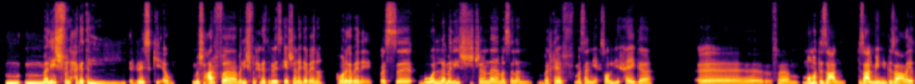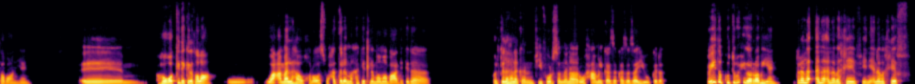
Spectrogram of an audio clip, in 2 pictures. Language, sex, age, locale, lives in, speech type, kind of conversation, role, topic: Arabic, female, 30-34, ar-EG, Egypt, conversation, advice, user, إزاي أتعامل مع ضغط الصحاب اللي بيخلّيني أشرب كحول أو أعمل حاجات خطيرة؟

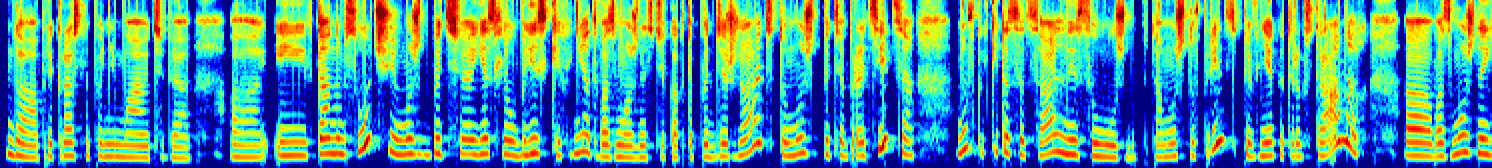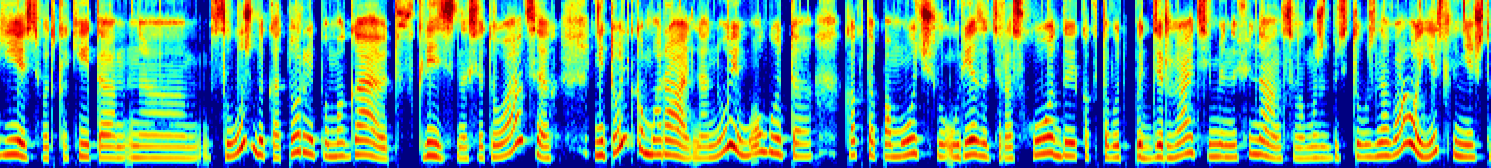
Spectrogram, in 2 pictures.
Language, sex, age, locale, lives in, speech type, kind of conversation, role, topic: Russian, female, 35-39, ru-RU, Estonia, conversation, advice, advisor, Как справиться с внезапными финансовыми трудностями и вынужденным сокращением уровня жизни?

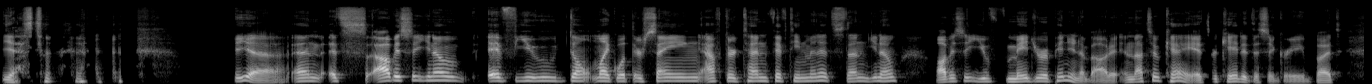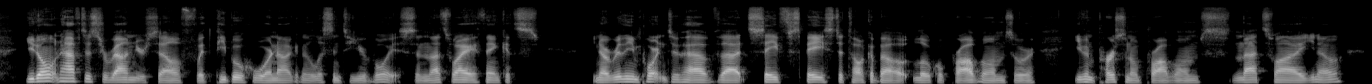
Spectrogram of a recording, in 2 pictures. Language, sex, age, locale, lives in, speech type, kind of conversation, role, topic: English, male, 30-34, en-US, United States, conversation, podcast, guest, What helps communities come together to make a positive impact?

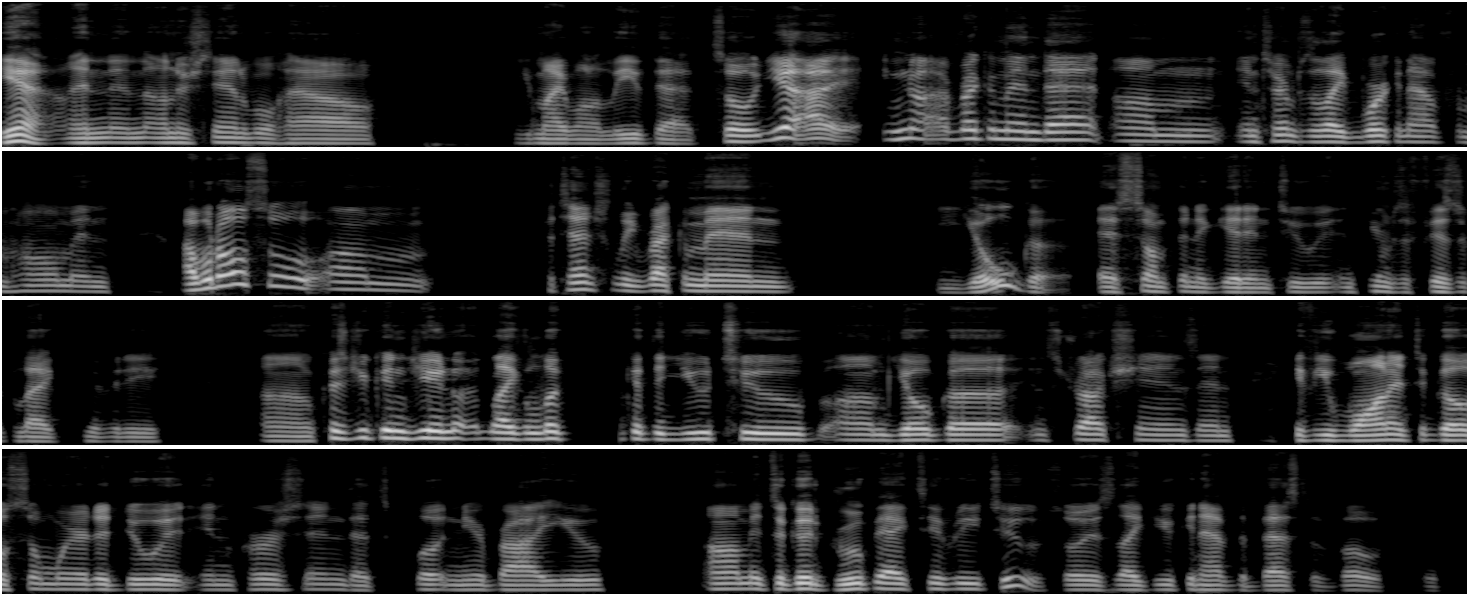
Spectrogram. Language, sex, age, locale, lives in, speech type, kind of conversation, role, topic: English, male, 35-39, en-US, United States, conversation, advice, advisor, How can I start a new hobby?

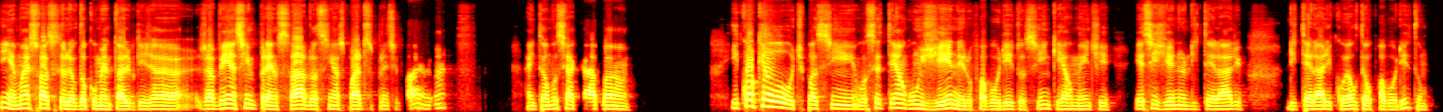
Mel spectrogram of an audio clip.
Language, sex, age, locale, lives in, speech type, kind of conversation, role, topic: Portuguese, male, 40-44, pt-BR, United States, conversation, podcast, host, Como você escolhe os livros que lê?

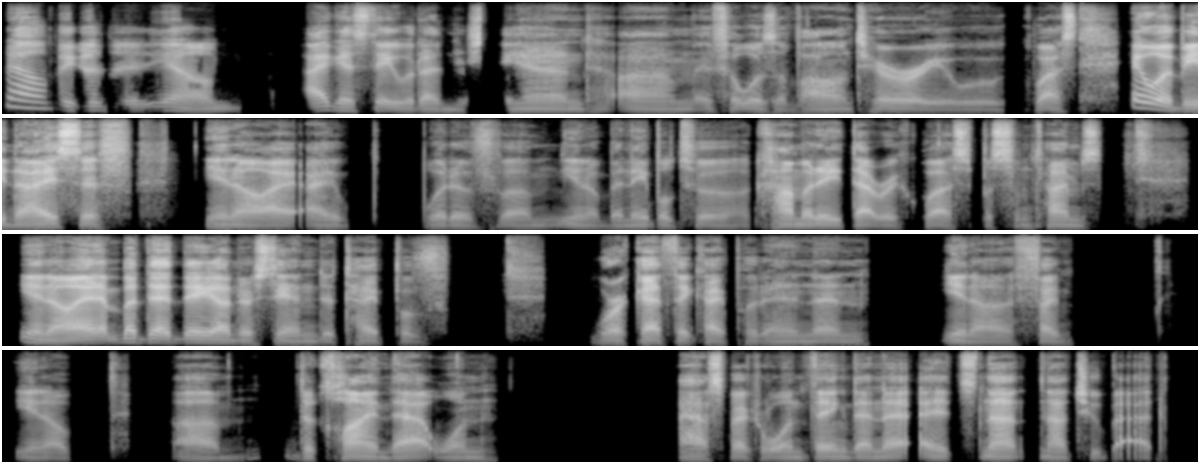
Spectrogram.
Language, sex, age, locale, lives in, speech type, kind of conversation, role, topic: English, male, 55-59, en-US, United States, conversation, podcast, guest, How do your values and experiences shape your idea of success?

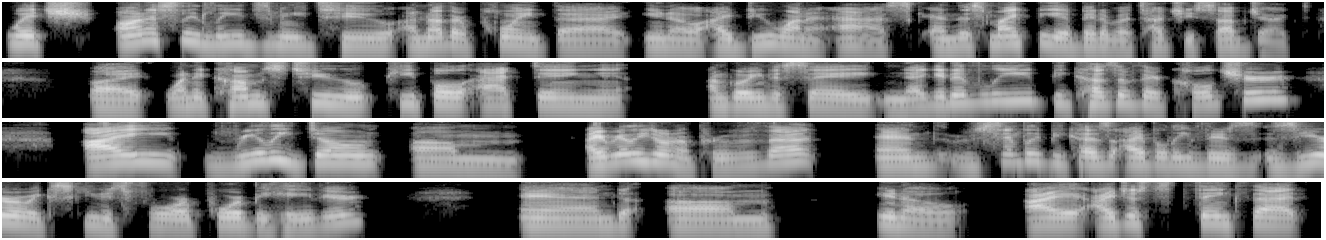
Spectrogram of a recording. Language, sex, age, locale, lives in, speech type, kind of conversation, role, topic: English, male, 35-39, en-US, United States, conversation, unstructured, none, Is it fair to expect people to act a certain way because of their background?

